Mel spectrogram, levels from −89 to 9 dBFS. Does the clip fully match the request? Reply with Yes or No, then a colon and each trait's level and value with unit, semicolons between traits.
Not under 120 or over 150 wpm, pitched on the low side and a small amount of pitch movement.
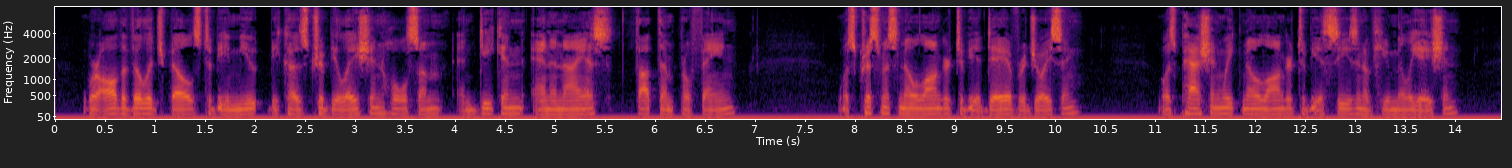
No: average, 160 wpm; very low, 95 Hz; narrow, 2.1 semitones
